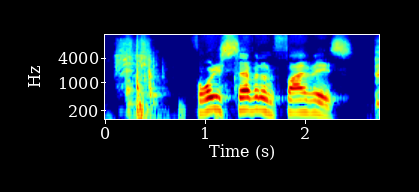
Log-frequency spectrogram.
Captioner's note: power tool whizzing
